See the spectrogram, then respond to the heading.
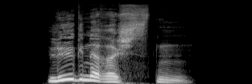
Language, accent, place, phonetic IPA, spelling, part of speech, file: German, Germany, Berlin, [ˈlyːɡnəʁɪʃstn̩], lügnerischsten, adjective, De-lügnerischsten.ogg
- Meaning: 1. superlative degree of lügnerisch 2. inflection of lügnerisch: strong genitive masculine/neuter singular superlative degree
